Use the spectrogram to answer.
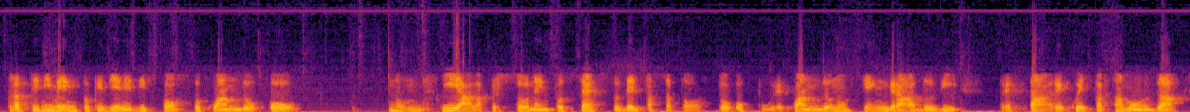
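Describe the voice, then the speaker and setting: Lady lawyer on a thin tinny phone line, lowish flat voice, careful and exact. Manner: measured, precise legal phrasing. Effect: speaking over a phone line. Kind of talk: radio interview guest, legal analysis.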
